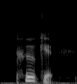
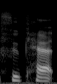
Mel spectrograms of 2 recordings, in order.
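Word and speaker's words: Phuket: And just to be clear on pronunciation there, it's Puket. P O Ket, right? Definitely not Fuket or anything else you might hear.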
